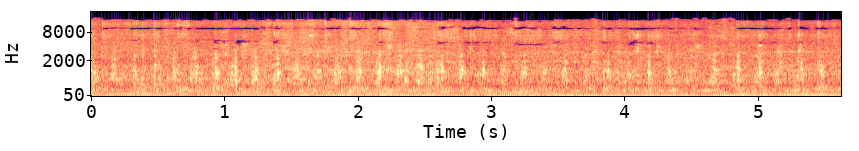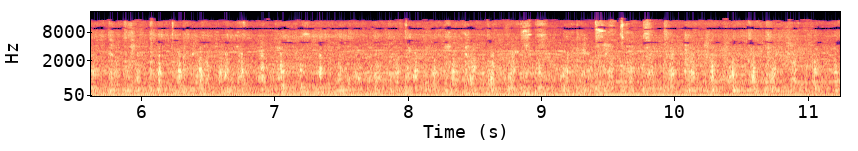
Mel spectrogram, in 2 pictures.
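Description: Dirt and stones scrape and tumble as a bulldozer pushes soil.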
